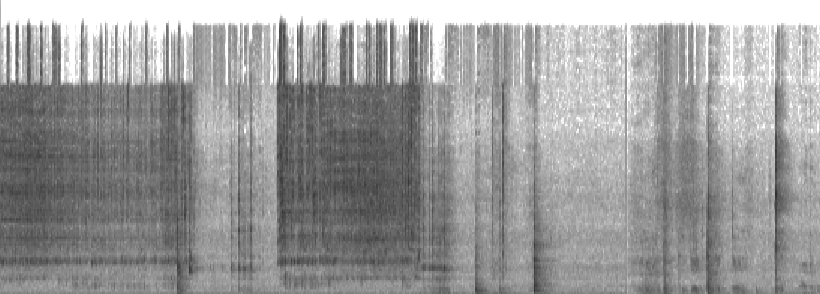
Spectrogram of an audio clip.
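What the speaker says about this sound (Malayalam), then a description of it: "ലേശം വെള്ളം ഒഴിച്ച് കൊടുക്കുക." Water is poured over washed green gram seasoned with turmeric powder and salt in a kitchen vessel, heard as broadband rushing bursts with clinks and knocks of utensils around them.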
